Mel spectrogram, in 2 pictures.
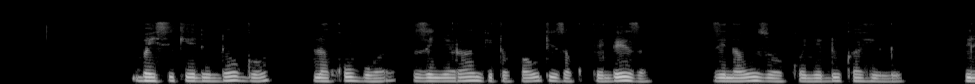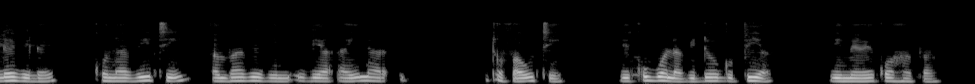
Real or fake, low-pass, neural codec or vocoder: real; 7.2 kHz; none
